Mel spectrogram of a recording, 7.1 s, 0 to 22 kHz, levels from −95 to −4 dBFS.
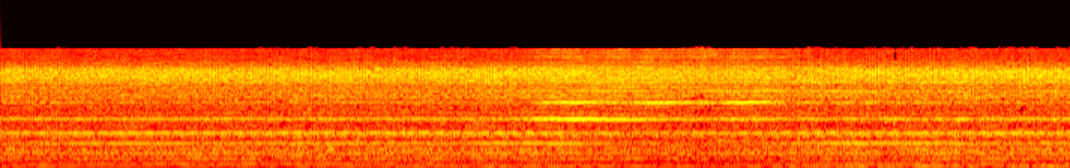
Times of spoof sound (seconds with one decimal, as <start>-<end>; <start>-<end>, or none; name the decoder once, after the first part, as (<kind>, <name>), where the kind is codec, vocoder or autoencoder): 0.0-0.4 (vocoder, BigVGAN v2); 1.3-7.1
